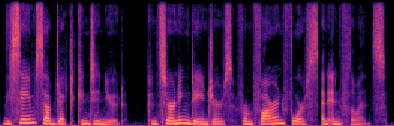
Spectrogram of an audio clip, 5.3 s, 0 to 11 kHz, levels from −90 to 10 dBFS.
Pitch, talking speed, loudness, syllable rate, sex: 230 Hz, 125 wpm, -17 LUFS, 2.1 syllables/s, female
